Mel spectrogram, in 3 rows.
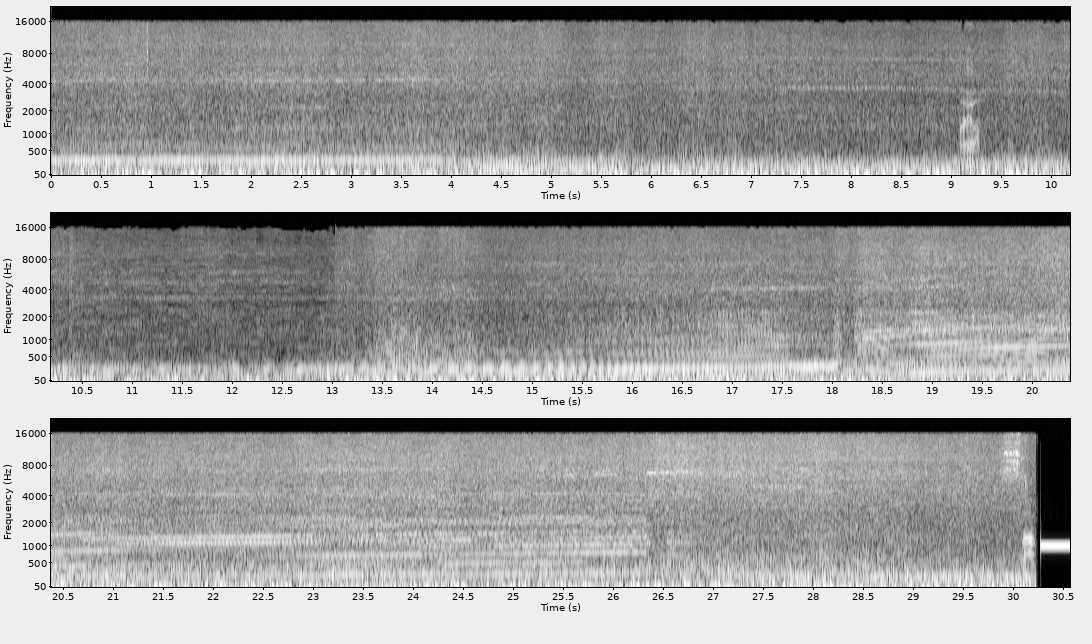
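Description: Triumph Street Triple 675's inline three-cylinder engine running at highway speed, with wind noise. The engine note eases down slowly for the first half. After a brief blip past the middle it climbs steadily as the bike accelerates, then eases off near the end.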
